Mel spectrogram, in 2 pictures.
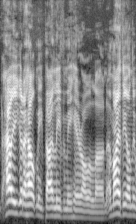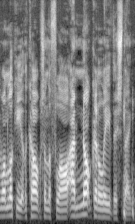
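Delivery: acted-out rising fluster, easing at the end; panicking. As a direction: rattle it off in comic alarm. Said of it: "Jack's still panicking".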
